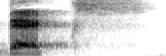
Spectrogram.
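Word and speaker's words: DAX: इसीलिए वहां पे एक ऑपरेशन का नाम है डेक्स। डेटा एनालिटिक्स एक्सप्रेशन E नहीं है। ई साइलेंट है तो X लेते हैं वहां पे।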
